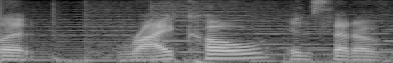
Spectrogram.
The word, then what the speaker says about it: Raichu: a bit inconsistent but as far as the actual pronunciation based off Japanese raicho is the correct pronunciation but I can't blame you for Raichu either because that's how it looks in English you find a pokedex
